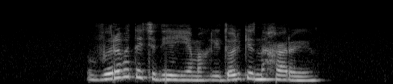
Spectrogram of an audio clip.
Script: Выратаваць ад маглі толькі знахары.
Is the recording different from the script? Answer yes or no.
yes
